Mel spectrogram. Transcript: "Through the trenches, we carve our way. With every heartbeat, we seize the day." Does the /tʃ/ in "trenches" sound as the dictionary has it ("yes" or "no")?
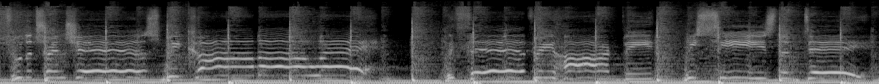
yes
